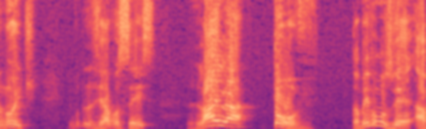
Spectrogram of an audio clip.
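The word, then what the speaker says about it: לילה: acelerar Laila Laila Ok Laila L mais al mais yud aqui eu tenho uma sílaba e essa sílaba eu vou ter que ler mais rápido por causa do cheva e o final eu tenho lâ mais a formando a palavra Laila Laila que é o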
